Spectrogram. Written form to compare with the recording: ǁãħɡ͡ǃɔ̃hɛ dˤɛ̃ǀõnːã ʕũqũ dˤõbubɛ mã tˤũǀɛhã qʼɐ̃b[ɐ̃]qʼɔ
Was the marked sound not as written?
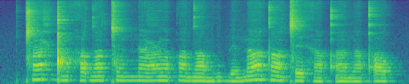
yes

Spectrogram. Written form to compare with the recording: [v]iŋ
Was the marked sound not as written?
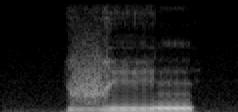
no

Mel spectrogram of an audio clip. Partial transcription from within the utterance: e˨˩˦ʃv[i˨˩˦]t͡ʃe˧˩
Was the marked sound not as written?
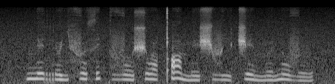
no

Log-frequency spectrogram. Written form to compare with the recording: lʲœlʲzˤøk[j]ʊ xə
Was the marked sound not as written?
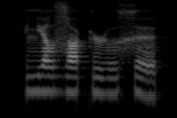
yes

